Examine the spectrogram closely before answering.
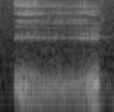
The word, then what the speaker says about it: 已: point and does not appear this character is pronounced third tone e and means to stop end or already originally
